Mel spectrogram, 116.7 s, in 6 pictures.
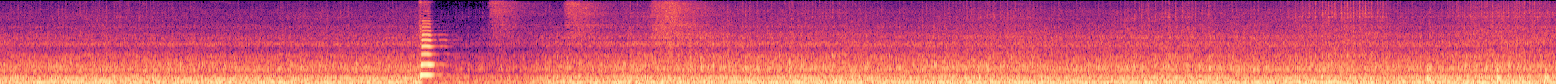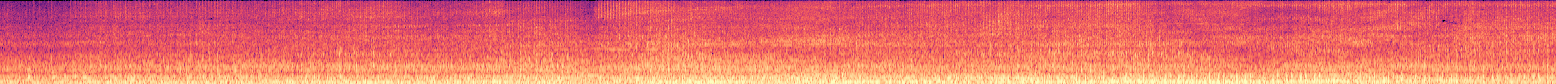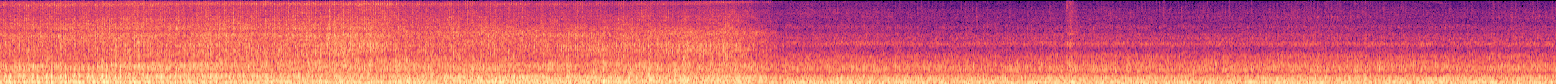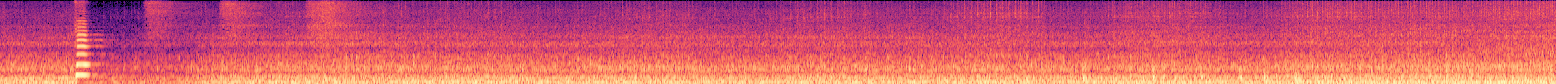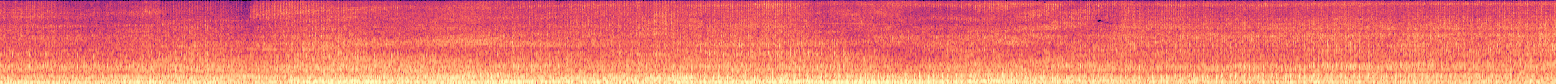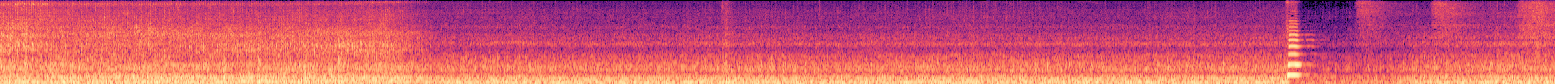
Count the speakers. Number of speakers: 0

